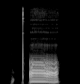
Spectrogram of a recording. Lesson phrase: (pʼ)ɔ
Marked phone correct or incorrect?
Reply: correct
